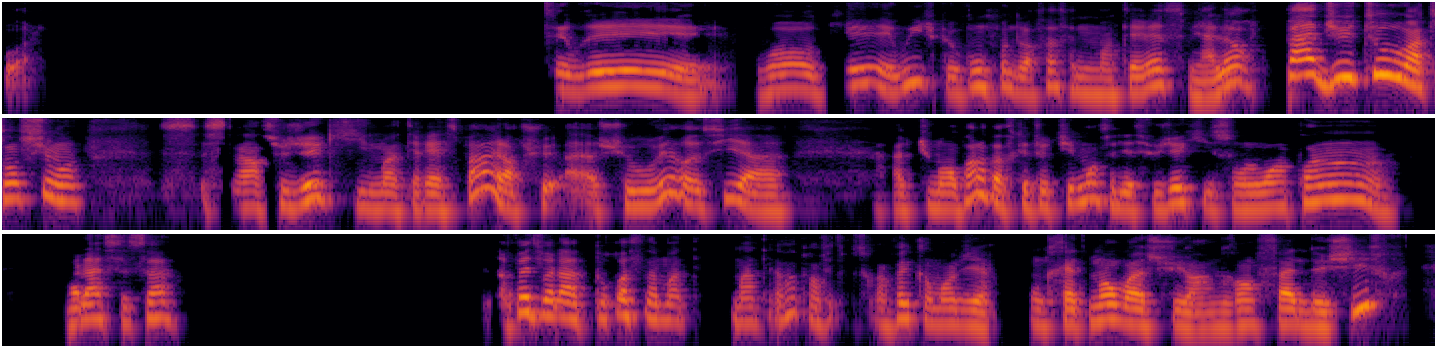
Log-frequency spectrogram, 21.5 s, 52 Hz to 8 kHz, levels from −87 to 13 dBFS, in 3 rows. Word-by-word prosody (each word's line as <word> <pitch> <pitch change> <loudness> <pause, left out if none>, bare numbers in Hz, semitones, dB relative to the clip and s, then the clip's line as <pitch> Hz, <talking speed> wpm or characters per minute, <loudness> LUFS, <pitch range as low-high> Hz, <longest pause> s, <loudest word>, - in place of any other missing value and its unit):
voilà. - - -10 2.6
C'est 160 - -5
vrai! 170 -4 +1
Wow! 160 +3 -2
OK, 140 - -13 0.3
oui, 220 +3 -1
je - - -14
peux 135 - -6
comprendre 180 -1 -3
mais - - -1
alors 180 -1 -5
ça 145 - -11
ne 135 - -6
m'intéresse 140 +8 -2
mais 115 - -5
alors 200 - +1
pas 300 +1 +8
du 275 0 +7
tout, 305 -5 +8
attention, 215 +2 +3
hein! - - -8 0.4
C'est - - -11
c'est 145 - -8
un 150 0 -1
sujet 180 +10 +2
qui 205 -8 -11
m'intéresse 135 -1 -3
pas - - +1
alors - - +3
je - - -15
suis - - -3
à - - -5
je - - -9
suis 150 - -4
ouvert 155 - +1
aussi 170 +6 0
à 125 -1 0 0.5
à 125 - -6
que - - -13
tu 145 - -9
m'en 135 -1 +1
parles 260 - +1
parce - - +2
qu'effectivement, 170 +8 -3
c'est 160 -8 -6
des 135 - 0
sujets 140 +7 0
qui 160 -6 -10
sont 135 +1 -5
lointains. 175 - -1 0.5
Voilà, 175 +6 +1
c'est 175 -4 -9
ça. 185 +4 -3 1.6
En - - -8
fait, 235 0 +6
voilà, 195 -4 +3
pourquoi 180 +3 -1
ça 185 -4 -3
m'int 165 -1 -6 0.2
m'intéresse 150 +8 -7
pas, 150 - -7
parce - - -13 0.2
qu'en - - -22
fait - - -7
en - - -9
fait, 180 - +1
comment 140 -3 -4
dire? 130 -1 0 0.2
Concrètement, 140 +6 +2
moi, 140 -4 +5
je 130 - -8
suis 125 -1 -3
un 115 +1 -3
grand 135 +3 -2
fan 135 +1 +3
de 125 -1 0
chiffres, 310 - 0
155 Hz, 215 wpm, -24 LUFS, 135-190 Hz, 2.6 s, pas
